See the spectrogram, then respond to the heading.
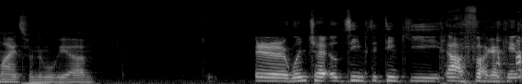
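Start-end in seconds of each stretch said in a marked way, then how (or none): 2.6-4.4 frog puppet character voice. Answering a request to do Sesame Street voices: Kermit voice. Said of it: "Give us a Kermit".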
